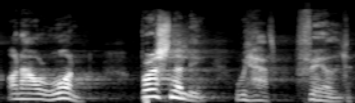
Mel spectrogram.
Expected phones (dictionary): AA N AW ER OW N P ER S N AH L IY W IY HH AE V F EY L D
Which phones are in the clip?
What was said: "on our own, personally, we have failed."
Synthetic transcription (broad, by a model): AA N AW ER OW N P ER S N AH L IY W IY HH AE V F EY L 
